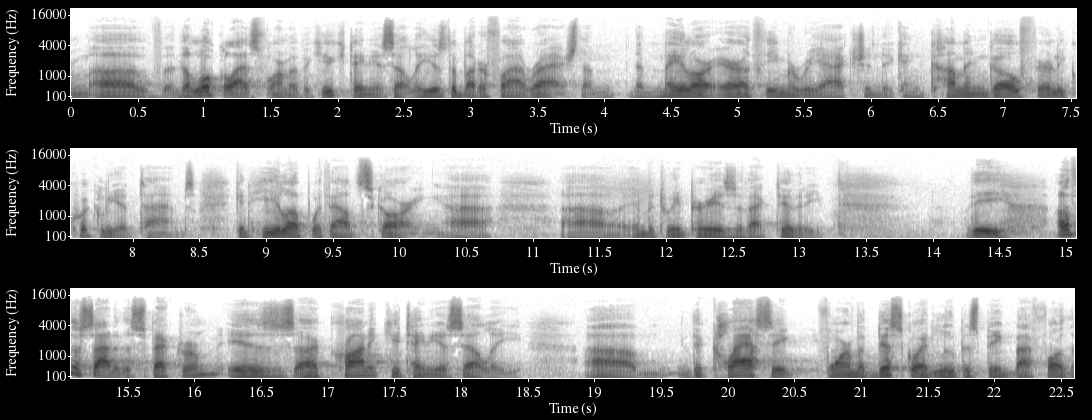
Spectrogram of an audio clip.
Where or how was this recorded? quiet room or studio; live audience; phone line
live audience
